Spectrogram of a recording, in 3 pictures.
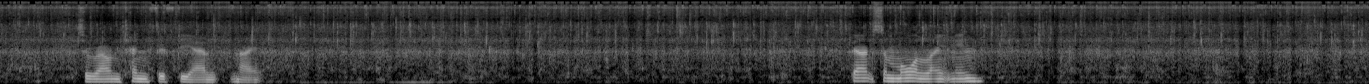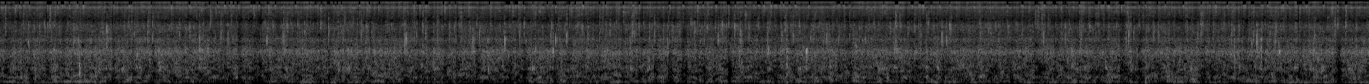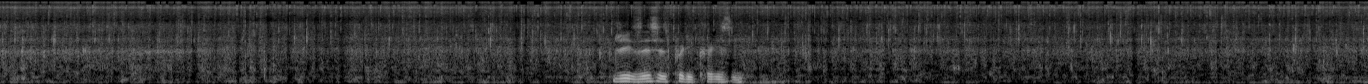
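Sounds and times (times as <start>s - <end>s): raindrops pattering on surfaces: 0.0s - 41.0s
heavy rain pouring: 0.8s - 4.3s, 26.6s - 32.7s, 33.4s - 35.3s.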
